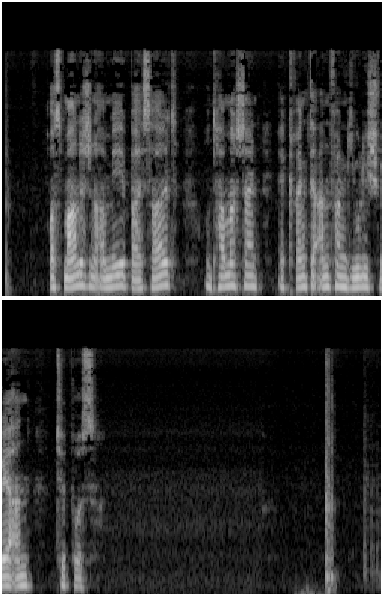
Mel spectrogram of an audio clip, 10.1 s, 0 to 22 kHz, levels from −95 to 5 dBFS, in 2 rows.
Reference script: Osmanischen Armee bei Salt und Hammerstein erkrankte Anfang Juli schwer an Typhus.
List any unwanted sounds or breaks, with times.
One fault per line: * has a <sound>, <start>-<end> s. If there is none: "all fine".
all fine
